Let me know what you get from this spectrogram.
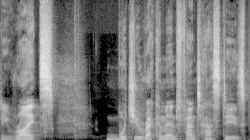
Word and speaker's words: Phantastes: There are multiple different ways to pronounce Phantastes, but the majority of MacDonald scholars do pronounce it Phantastes.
